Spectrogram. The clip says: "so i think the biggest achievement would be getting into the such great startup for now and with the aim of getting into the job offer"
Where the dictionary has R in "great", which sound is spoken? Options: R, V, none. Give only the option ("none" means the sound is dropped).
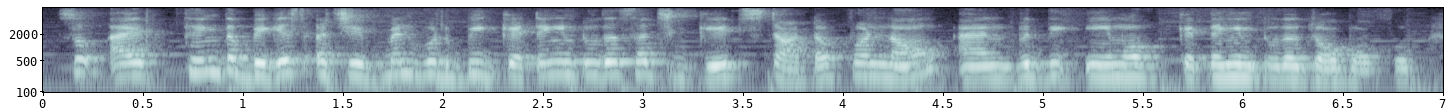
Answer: none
